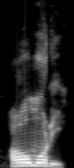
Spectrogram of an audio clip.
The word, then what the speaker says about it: Aomori: Aomori.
